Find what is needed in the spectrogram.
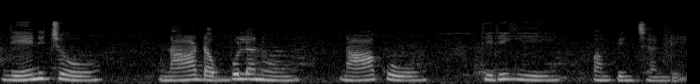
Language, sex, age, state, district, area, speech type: Telugu, male, 45-60, Andhra Pradesh, West Godavari, rural, spontaneous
